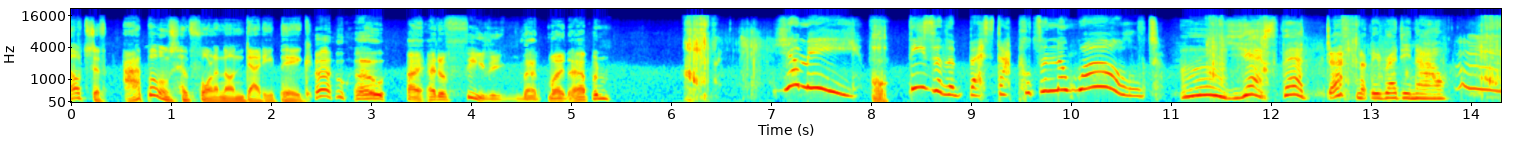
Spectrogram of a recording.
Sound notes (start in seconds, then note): 6.1 crunch!; 8.0 snorting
